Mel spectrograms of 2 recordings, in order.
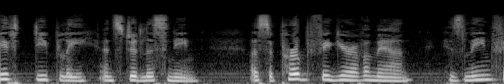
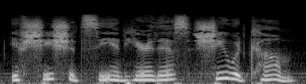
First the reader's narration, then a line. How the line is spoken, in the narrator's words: he said softly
